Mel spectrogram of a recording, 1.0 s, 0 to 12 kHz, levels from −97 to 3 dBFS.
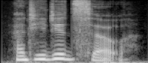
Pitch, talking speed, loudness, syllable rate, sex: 205 Hz, 240 wpm, -13 LUFS, 5.6 syllables/s, female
